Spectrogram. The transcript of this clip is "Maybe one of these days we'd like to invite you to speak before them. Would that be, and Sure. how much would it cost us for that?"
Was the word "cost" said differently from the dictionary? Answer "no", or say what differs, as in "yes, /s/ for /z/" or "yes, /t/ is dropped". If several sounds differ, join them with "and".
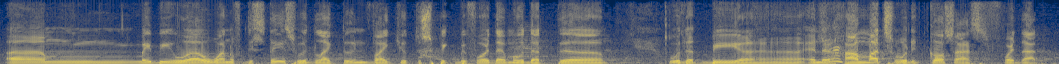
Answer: yes, /t/ is dropped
